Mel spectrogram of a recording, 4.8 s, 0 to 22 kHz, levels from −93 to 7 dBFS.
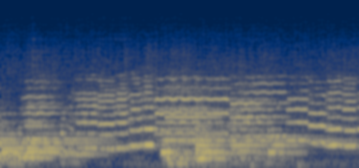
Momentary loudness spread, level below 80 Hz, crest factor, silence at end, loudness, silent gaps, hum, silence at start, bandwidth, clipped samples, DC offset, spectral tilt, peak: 6 LU; -50 dBFS; 16 dB; 0 s; -23 LUFS; none; none; 0 s; 8.8 kHz; under 0.1%; under 0.1%; -7.5 dB/octave; -8 dBFS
